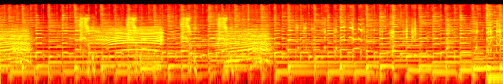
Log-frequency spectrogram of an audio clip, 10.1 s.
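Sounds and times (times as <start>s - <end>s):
cows mooing: 0.0s - 0.7s, 1.5s - 5.6s
light background music: 0.0s - 10.0s.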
